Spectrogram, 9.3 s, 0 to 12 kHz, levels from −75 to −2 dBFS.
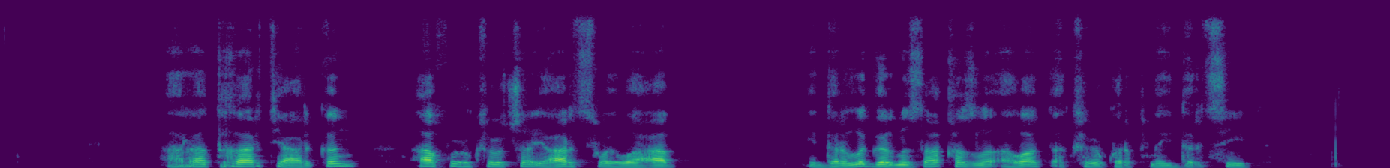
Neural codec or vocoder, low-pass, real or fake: autoencoder, 48 kHz, 128 numbers a frame, DAC-VAE, trained on Japanese speech; 10.8 kHz; fake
